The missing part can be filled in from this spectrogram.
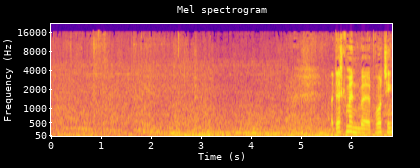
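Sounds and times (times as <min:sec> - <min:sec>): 
long low rolling thunder rumble: 0:00.0 - 0:06.8
speech: 0:05.6 - 0:06.8.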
